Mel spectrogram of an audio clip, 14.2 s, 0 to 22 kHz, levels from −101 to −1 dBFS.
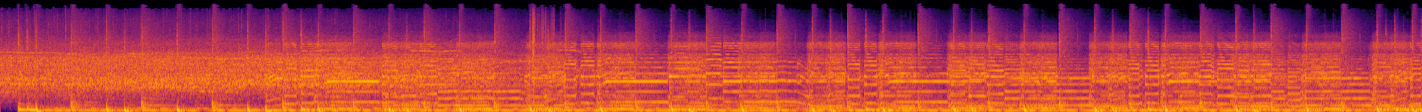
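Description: A single burst of cable scratch noise runs from 5.33 s to 5.74 s, lasting about 0.4 s. It is a dense, uneven crackle and rustle sitting over the audio at roughly 10 dB below the signal. The likely cause is a worn cable, connector or control being moved. Its contact resistance then fluctuates rapidly, and the resulting current variations appear as irregular noise bursts in the signal path for as long as the part is disturbed.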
